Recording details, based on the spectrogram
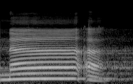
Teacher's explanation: Tandanya ada mad tabi'i, yaitu ada alif sebelumnya harokat fathah, kemudian bertemu dengan hamzah dalam satu kalimat. Maka mad wajib muttasil ini ataupun na ini dibaca panjang, boleh 4 atau 5 kali ketukan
